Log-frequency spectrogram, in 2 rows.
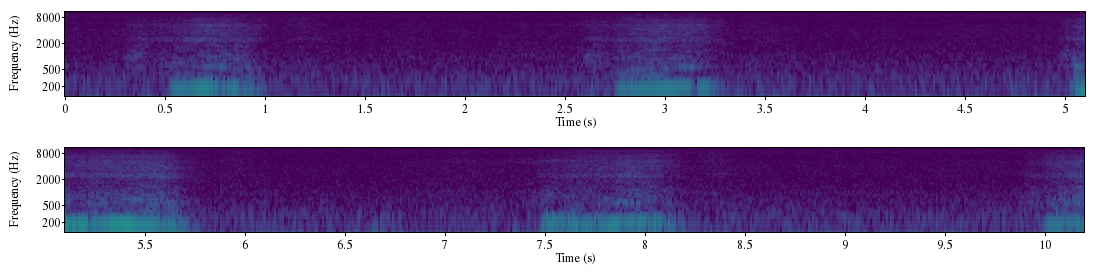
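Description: Four quiet, regular snores, about 25 a minute, with soft room noise between them. Ordinary snoring during sleep.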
